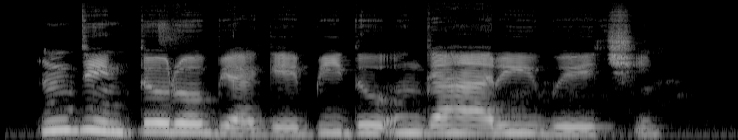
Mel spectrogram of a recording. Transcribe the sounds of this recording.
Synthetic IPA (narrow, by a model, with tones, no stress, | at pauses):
n̩˦dɪ˦n̩˨to˦ɾo˦bja˨ɡe˨bi˦do˦ŋ̩˦ɡa˦ɦa˦ɾi˦we˨e˦t͡ʃi˦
